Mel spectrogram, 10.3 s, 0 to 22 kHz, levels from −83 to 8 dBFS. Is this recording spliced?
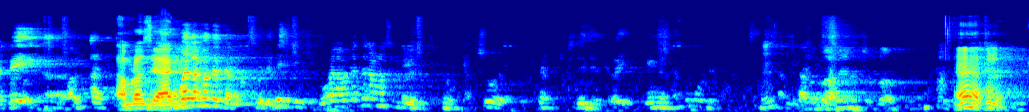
no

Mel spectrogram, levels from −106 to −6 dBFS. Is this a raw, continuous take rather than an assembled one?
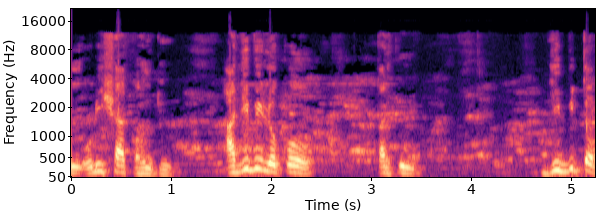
yes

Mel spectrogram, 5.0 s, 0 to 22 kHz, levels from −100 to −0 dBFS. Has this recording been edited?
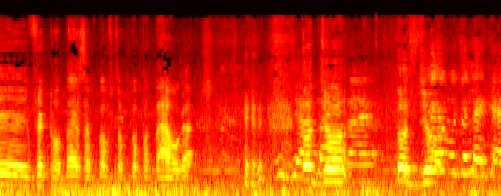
no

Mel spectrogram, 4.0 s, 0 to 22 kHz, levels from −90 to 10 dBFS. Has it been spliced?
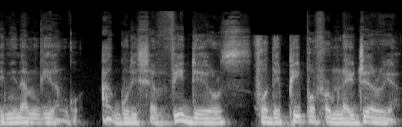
yes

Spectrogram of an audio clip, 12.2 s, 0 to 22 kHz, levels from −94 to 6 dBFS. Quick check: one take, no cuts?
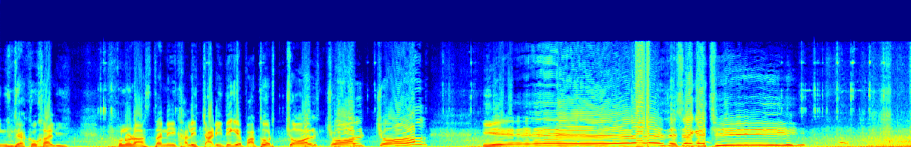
yes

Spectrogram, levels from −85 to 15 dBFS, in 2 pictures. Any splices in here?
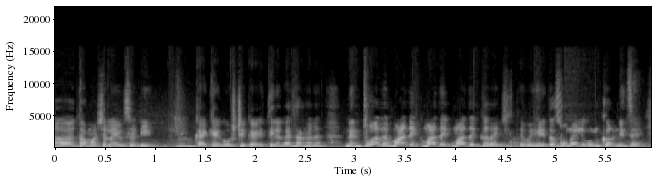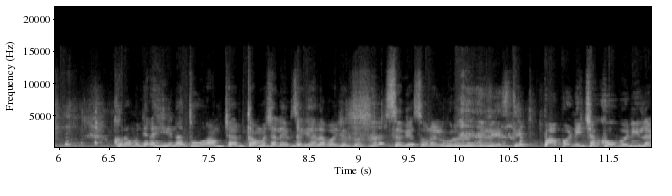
yes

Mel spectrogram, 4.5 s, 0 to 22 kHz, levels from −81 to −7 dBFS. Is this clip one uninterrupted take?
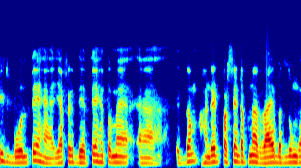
yes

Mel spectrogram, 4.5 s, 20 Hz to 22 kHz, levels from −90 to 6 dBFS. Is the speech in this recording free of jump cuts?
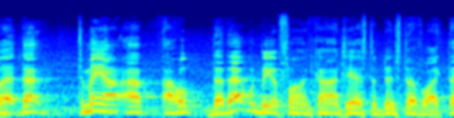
yes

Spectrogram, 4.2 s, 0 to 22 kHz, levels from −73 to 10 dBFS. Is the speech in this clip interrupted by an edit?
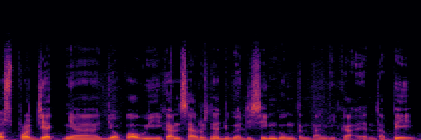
no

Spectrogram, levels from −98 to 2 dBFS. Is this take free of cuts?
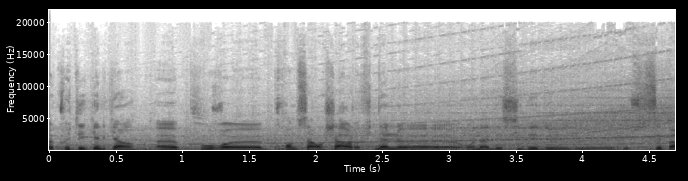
no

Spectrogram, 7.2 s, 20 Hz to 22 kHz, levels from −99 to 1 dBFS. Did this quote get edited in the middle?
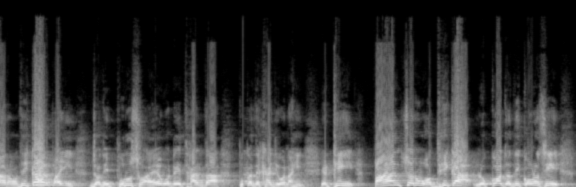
yes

